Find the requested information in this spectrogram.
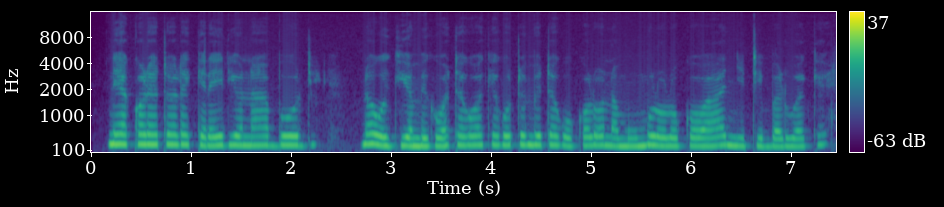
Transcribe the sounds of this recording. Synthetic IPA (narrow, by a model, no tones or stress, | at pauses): neakɔɾɛtɔɾɛkeɾaiɾiɔnaːbodi | nɔɣekiɔmeɣwatɛɣwakɛɣotometaɣokɔɾwɔnamumoɾoɾokɔwaːɲitibaɾwakɛ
